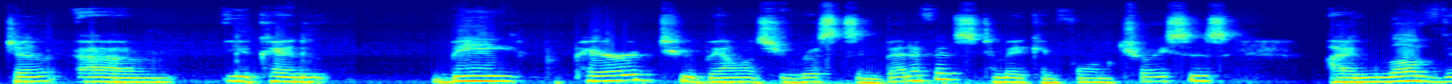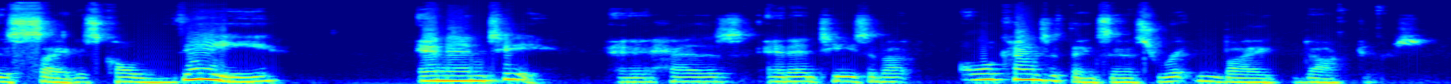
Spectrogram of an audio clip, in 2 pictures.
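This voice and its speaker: Older woman, husky, lowish voice, earnest advice, video call talk. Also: unhurried, rough recording. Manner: earnest, advising, with self-deprecating asides. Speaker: conference presenter. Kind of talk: online conference talk.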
